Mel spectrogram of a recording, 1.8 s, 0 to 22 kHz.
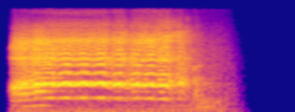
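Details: Goat on a farm bleating: one sustained, wavering bleat of about 1.3 seconds with a rich harmonic stack and a slight tremolo, ending abruptly, with no other sounds.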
